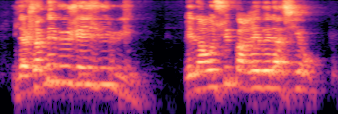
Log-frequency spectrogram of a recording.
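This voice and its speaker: A man is speaking. His voice sits high for a man. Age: 60s. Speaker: preacher. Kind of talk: sermon.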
